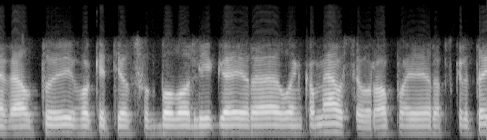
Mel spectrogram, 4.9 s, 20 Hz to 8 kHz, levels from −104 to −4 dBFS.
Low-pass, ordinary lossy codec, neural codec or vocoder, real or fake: 7.2 kHz; Opus, 64 kbps; none; real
